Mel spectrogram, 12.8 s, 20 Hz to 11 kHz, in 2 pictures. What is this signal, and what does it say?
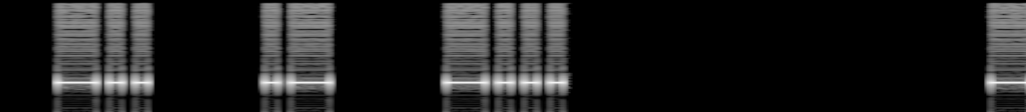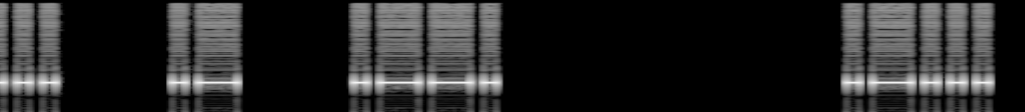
Morse code, heard as a keyed tone, about 15 wpm, spaced as for 8 wpm, 800 Hz. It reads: DAB DAP <AS>
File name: Spaced Alphas / Spaced Alphas mp3s / Ds sp @13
